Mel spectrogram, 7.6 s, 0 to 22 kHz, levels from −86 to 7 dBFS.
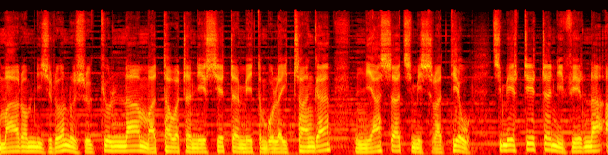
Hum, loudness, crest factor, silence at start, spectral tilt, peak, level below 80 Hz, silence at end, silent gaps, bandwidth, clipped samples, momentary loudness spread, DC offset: none; -18 LUFS; 12 dB; 0 s; -4 dB/octave; -6 dBFS; -42 dBFS; 0 s; none; 17 kHz; under 0.1%; 3 LU; under 0.1%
